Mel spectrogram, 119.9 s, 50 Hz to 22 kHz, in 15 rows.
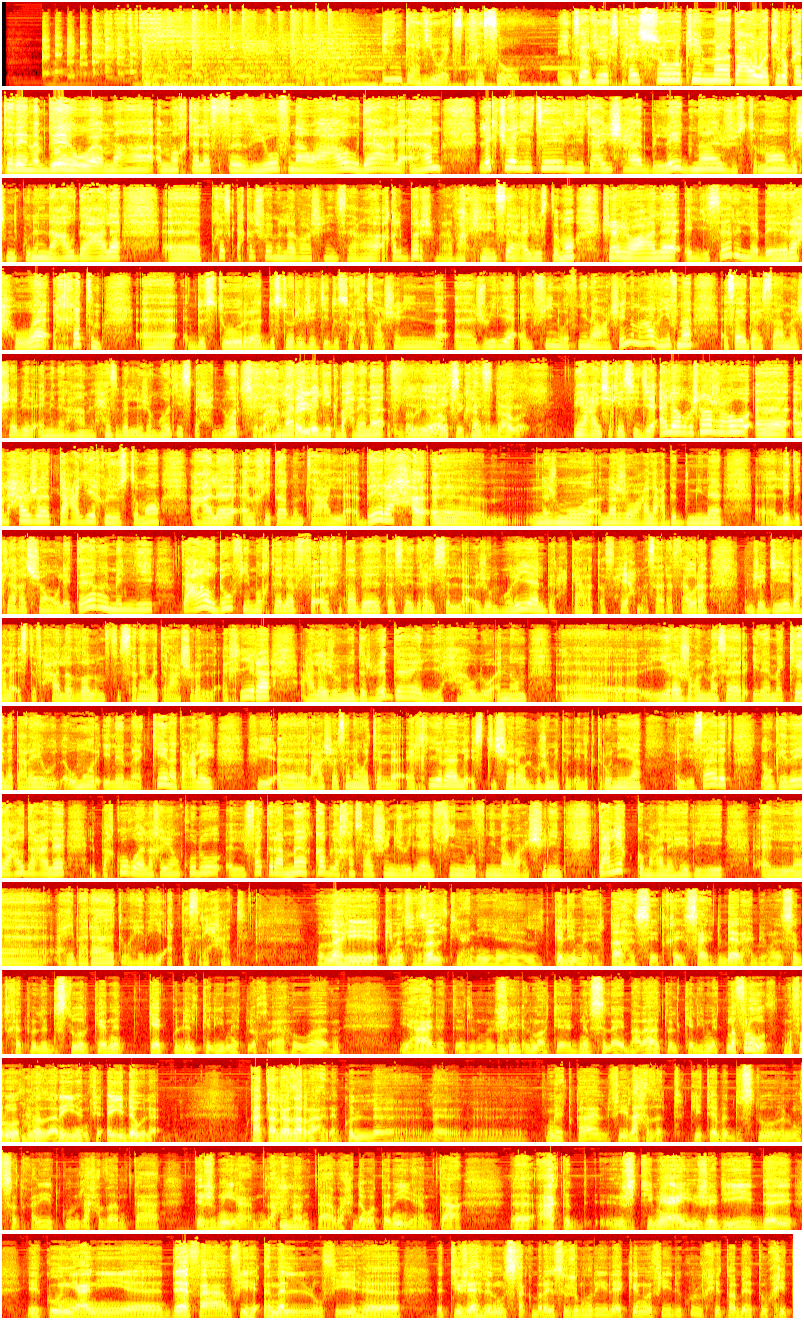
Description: ي دور للمعارضة بعد تثبيت قيس سعيد لمسار 25 جويلية بختم الدستور الجديد ؟ ضيفنا عصام الشابي الأمين العام للحزب الجمهوري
